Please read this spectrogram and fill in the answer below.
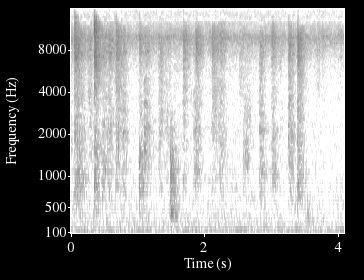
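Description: Faint swishes of a paintbrush stroking metallic sealer over a plastic egg, short irregular strokes two or three a second.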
